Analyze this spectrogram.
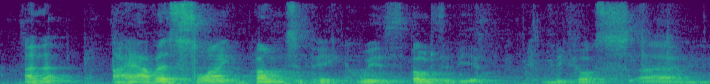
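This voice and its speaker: A man at a fairly slow pace with lively intonation, audible room echo and music in the background. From northern England, Barnsley (South Yorkshire). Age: 40s. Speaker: interview host. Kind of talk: casual interview chat.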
